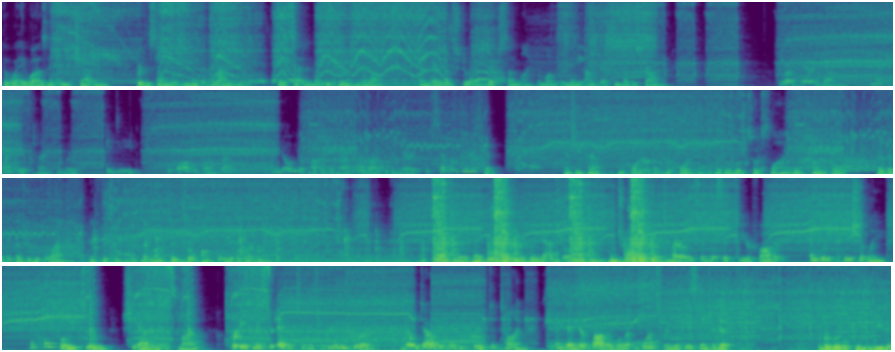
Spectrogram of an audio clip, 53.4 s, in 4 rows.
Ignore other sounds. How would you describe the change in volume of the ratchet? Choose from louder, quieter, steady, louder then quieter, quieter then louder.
louder.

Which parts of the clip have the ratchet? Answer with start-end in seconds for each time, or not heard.
27.9-37.0.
